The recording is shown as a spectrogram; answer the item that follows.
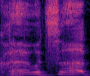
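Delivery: airheaded bro voice. Mocking how a game's male character sounds: imitating a stupid dude voice. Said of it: "But he sounded stupid".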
